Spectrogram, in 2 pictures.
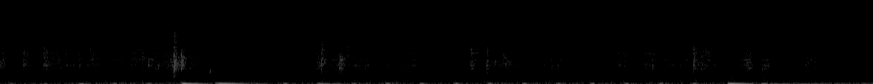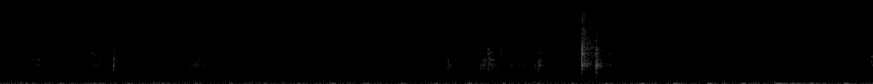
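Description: Faint, irregular scratching and ticking of flat plastic lanyard strings being woven and pulled through by hand, a few slightly louder flicks among them.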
